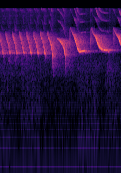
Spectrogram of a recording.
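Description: Timbrado canaries being selected for singing contests pour out a rapid run of repeated bright chirps, then slower sweeping whistled notes, close and clear over a faint low hum.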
